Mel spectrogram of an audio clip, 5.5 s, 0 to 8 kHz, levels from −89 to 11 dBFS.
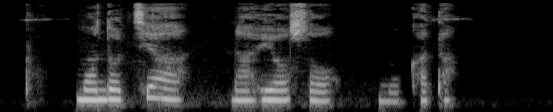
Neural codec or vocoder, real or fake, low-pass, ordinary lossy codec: none; real; 7.2 kHz; MP3, 64 kbps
